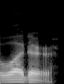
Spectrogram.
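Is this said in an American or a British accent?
American. American accent, with a D-like T and an R. "The T sounds like D and R is there"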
